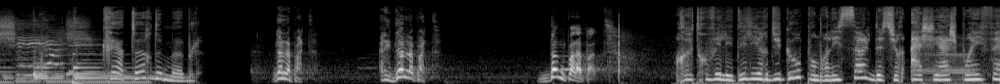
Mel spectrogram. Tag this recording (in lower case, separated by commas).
speech, music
